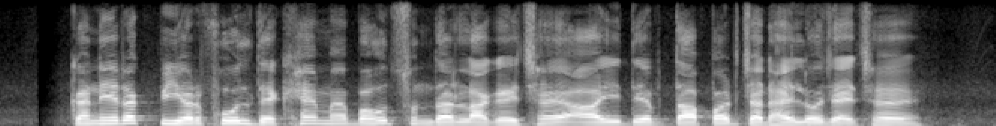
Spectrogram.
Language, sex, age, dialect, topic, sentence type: Maithili, male, 51-55, Eastern / Thethi, agriculture, statement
